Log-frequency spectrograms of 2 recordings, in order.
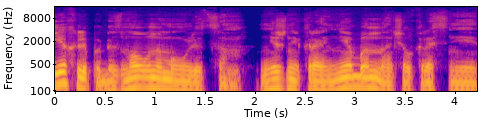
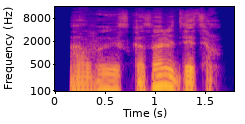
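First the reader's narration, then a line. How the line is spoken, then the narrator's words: Quiet inquiry. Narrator (Russian): негромко осведомился сосед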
